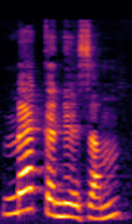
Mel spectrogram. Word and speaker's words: mechanism: the letter K so watch the difference between mechanic 3 to stress on the second syllable and mechanism mechanism for one the second syllable is not stressed the first syllable is stressed so watch the K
